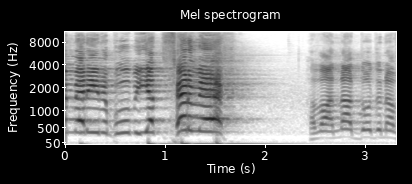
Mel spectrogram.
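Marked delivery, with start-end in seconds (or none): 0.0-1.6 high, full-force preaching shout; thundering proclamation. Acted. Preacher voicing God displaying His lordship, high shouted proclamation. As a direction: proclaim it at the top of the voice.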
